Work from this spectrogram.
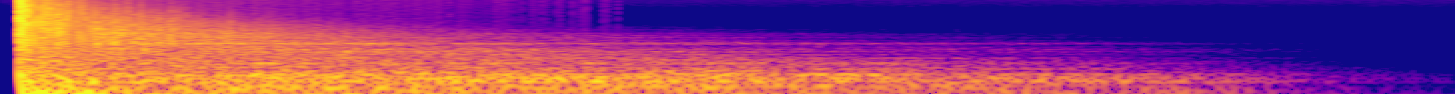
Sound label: distorted explosions stereo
